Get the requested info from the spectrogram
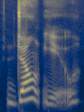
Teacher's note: The t and y sounds blend together into a ch sound. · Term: assimilation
